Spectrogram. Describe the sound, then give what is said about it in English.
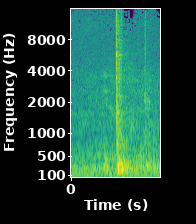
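A clock's striking mechanism, released by lifting a lever that twists a bar connected to the striking motion, gives a sharp mechanical clack as the whole clock turns quickly, followed by a softer tick about half a second later, over a low, steady background hum. “Oh, wow, the whole clock is turning so quickly.”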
